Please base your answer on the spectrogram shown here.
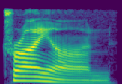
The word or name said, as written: try-on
